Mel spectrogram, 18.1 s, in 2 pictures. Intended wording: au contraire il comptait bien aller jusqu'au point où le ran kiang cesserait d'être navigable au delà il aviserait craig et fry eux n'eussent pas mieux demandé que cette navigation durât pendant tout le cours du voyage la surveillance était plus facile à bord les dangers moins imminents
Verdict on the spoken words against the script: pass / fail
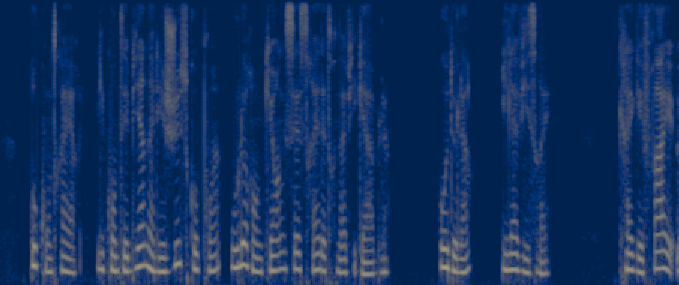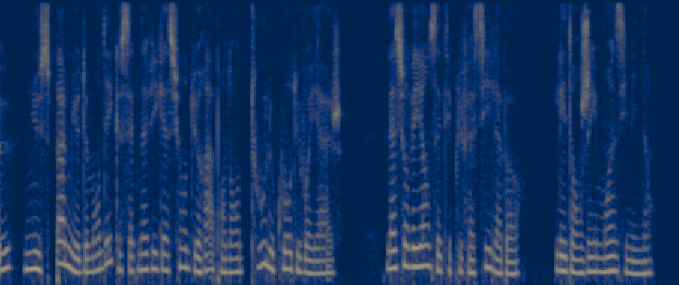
pass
